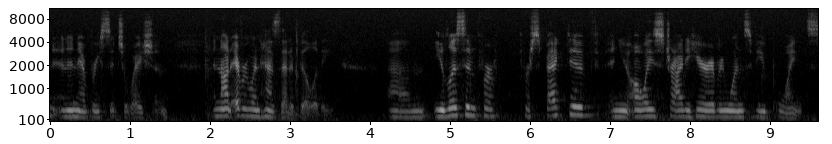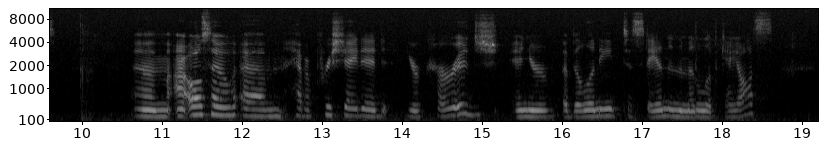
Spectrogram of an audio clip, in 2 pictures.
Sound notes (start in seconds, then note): none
